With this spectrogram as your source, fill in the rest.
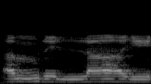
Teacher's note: لفظ اللہ سے پہلے را کے نیچے زیر ہے، اس لیے لفظ اللہ کے لام کو باریک پڑھا جا رہا ہے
